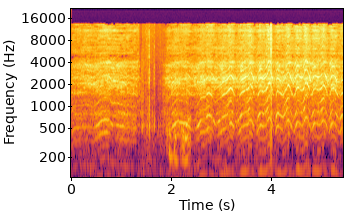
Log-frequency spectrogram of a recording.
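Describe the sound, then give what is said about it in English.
A hand-crank radio is wound in a garden, producing a whirring gear whine that rises and falls with each turn in a steady, repeating cycle. “I just love that cranking noise. Okay. And so that powers the radio.”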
